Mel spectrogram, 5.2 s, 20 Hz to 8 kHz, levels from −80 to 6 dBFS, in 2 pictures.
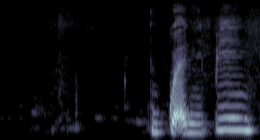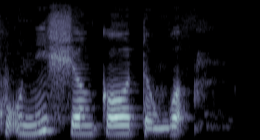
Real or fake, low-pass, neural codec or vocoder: real; 7.2 kHz; none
